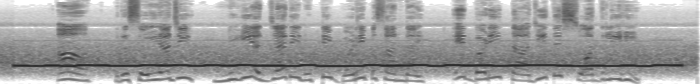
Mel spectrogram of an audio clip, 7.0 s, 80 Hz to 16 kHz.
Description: FT8 (one signal), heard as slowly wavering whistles, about 6.25 baud, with radio static, a narrow filter, room echo and speech in Dogri.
